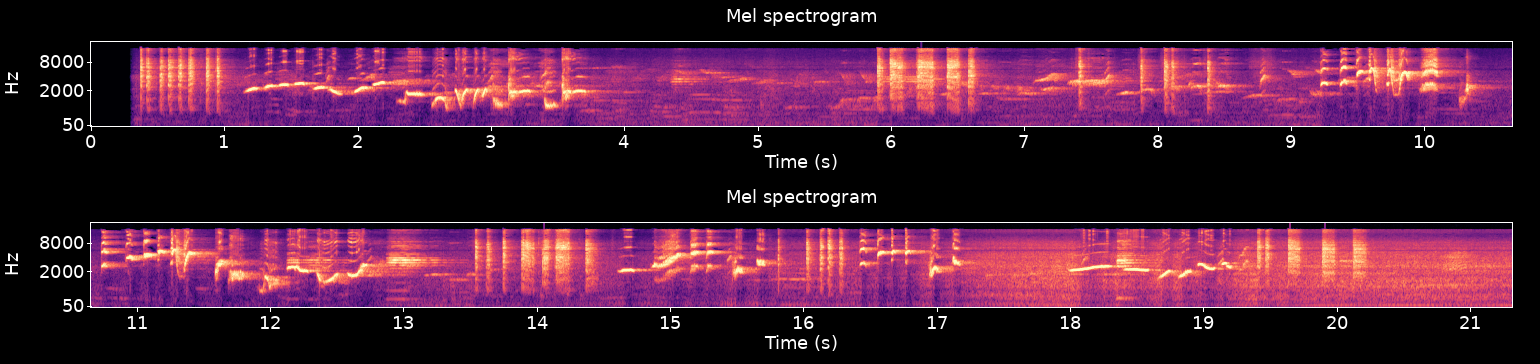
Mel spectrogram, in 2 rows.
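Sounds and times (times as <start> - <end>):
caged white-rumped shama singing warbled looping whistles: 1.1 - 3.8, 6.1 - 13.7, 14.6 - 19.4.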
